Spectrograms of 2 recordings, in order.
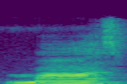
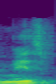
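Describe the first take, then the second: First: The vowel sounds like 'aa'. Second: The vowel sounds like 'eh'. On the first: The speaker calls it right. "मास आ के रूप में" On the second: The speaker calls it wrong. "तो मेस पढ़ते"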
